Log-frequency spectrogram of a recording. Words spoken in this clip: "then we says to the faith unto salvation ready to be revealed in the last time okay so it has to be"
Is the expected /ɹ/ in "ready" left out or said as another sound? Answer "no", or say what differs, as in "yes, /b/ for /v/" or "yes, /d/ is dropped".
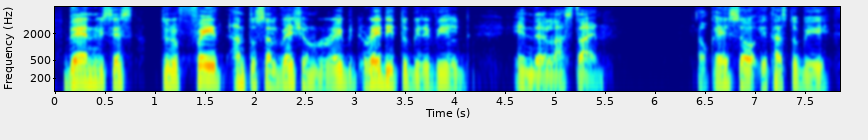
no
